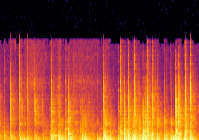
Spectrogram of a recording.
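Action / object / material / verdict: tap / large metal bowl / metal / none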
